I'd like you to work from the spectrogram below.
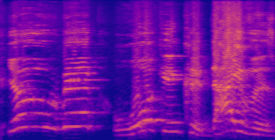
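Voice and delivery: high, slow, drawn out in amazement; hyped. Real, not acted. Hyping the rapper's line to viewers, high excited drawl. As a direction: savour it like the best line yet.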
